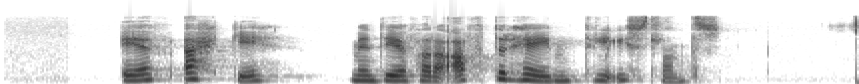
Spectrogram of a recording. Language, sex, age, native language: Icelandic, female, 20-29, Icelandic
